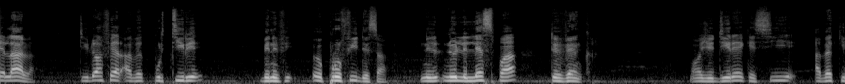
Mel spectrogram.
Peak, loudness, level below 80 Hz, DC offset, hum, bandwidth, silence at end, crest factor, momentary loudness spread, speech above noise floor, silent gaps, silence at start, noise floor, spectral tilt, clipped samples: -8 dBFS; -26 LUFS; -56 dBFS; under 0.1%; none; 15.5 kHz; 0 s; 18 dB; 11 LU; 32 dB; none; 0 s; -57 dBFS; -6 dB/octave; under 0.1%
